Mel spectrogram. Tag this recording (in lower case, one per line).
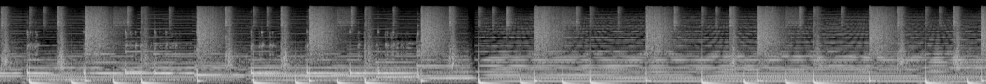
playing synthesizer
